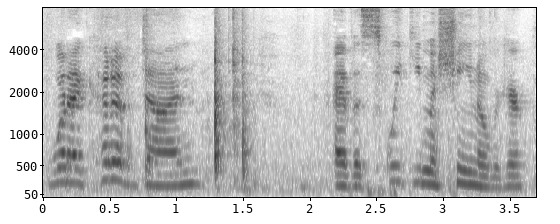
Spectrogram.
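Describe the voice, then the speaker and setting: A woman in her forties hosting a casual live craft demo, chatty and thinking out loud as she works. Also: medium pitch, normal speed, background noise. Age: 40s. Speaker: crafting host and instructor.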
